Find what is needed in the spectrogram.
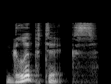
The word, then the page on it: glyptics: British English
